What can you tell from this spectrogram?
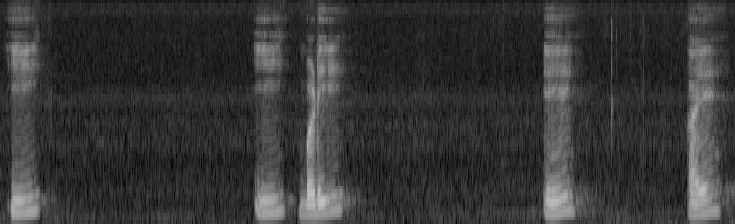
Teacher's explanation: ये होते हैं अग्रस्वर। जब इनका उच्चारण करते हैं तो हमारी जीभ का आगे का भाग क्या रहता है? सक्रिय रहता है, इसलिए इन्हें कहते हैं अग्रस्वर।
